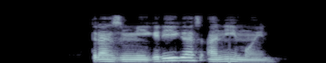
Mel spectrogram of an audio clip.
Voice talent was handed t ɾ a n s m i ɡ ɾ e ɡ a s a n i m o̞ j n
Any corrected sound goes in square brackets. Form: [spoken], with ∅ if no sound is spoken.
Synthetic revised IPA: t ɾ a n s m i ɡ ɾ [i] ɡ a s a n i m o̞ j n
